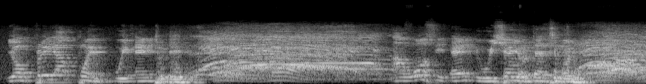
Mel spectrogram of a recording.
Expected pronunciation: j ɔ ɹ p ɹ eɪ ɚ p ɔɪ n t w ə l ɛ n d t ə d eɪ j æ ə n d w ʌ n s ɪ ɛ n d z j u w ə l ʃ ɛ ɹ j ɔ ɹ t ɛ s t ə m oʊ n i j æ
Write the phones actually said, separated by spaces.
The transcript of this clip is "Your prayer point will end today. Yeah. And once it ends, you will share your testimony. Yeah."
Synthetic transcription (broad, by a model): j ɔ p ɹ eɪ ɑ p ɔɪ n t w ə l ɛ n d t ə d eɪ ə n w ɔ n s ɪ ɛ n d j u w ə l ʃ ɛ j ɔ t ɛ s t ə m oʊ n i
